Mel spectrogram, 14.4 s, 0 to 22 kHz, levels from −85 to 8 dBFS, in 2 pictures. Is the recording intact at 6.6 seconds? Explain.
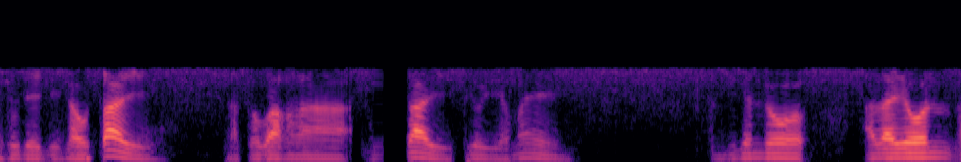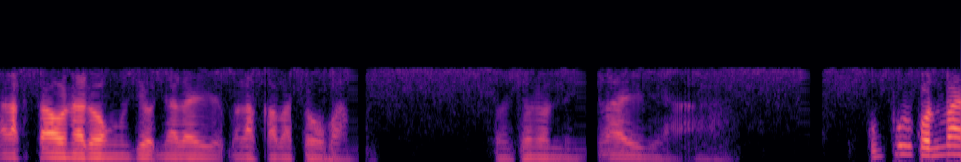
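No. At 6.6 seconds, as throughout the speech, a G.723.1 codec smears consonants into a muffled, hoarse sound, fitting about 6.3 kbit/s. The spectrogram is empty above 4 kHz, with blocky 30 ms frames. Low bit depth with noise shaping, pointing to about 4 bits, pushes rounding error upward as a steady hiss only about 10 dB below the signal, showing as a bright band across the top of the spectrogram.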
